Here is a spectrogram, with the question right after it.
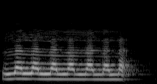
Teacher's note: it's going up and down right behind your upper teeth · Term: American L sound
